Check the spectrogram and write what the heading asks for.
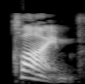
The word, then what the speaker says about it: climb: to listen for the pronunciation climb is there something in here we don't pronounce climb if you said B we do not pronounce the b you are correct what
